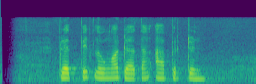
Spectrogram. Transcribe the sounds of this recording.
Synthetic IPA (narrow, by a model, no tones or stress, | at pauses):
b̥ɾɛt̪̚pɪt̪̚luŋɔɖ̥a̤t̪əŋab̥ə̤rɖ̥ʊ̤n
